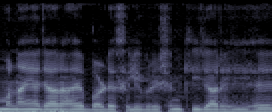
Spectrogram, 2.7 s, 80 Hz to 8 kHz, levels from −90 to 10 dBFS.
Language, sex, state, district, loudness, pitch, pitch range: Hindi, male, Bihar, Sitamarhi, -32 LUFS, 135 Hz, 130-135 Hz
